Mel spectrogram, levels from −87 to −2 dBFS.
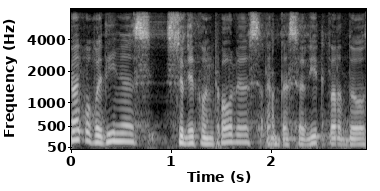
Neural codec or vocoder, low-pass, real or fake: codec, 44.1 kHz, 1.7 kbps, Pupu-Codec; 7.2 kHz; fake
